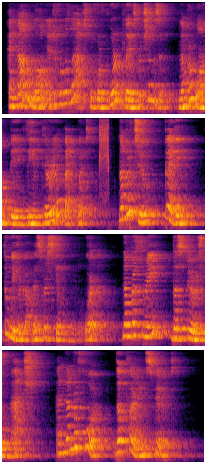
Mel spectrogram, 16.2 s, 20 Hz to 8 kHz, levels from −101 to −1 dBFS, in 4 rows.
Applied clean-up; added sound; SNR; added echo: neural separator model SepFormer DNS4.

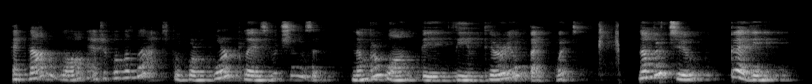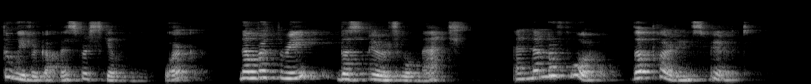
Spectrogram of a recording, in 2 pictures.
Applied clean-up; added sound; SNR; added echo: neural mask model DeepFilterNet 3.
